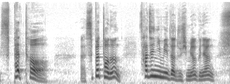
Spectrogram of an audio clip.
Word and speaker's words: Spatter: 자, 이게 제가 사용하려고 하는 필터 갤러리에 있는 스페러, 제가 뭐 미국식 발음으로 스페러 해봤지, 스페터.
